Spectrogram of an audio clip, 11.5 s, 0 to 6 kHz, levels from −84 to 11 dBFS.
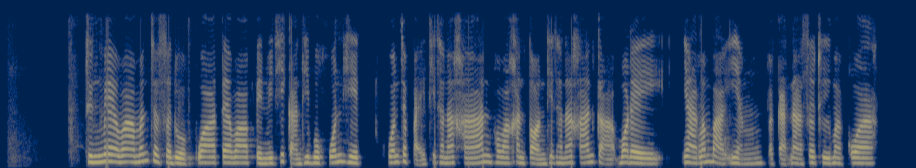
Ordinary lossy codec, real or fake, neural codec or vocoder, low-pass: none; real; none; 5.4 kHz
